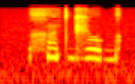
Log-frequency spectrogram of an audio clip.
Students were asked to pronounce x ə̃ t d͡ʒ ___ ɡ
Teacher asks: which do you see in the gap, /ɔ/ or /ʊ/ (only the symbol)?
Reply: ʊ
